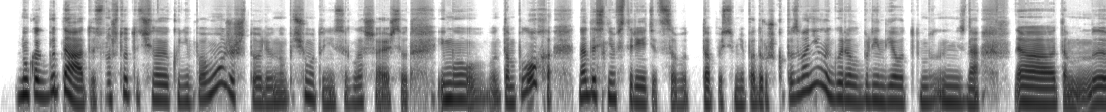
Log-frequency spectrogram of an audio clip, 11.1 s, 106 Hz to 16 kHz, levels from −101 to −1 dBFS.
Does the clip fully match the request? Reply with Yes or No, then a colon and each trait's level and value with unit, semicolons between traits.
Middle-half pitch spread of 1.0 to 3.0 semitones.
No: average, 4.8 semitones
